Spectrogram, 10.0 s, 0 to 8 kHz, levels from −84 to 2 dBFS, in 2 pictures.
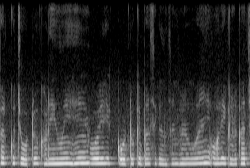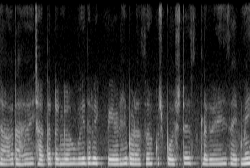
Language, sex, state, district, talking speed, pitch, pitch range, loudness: Hindi, female, Uttar Pradesh, Gorakhpur, 240 wpm, 235 Hz, 225-245 Hz, -17 LUFS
